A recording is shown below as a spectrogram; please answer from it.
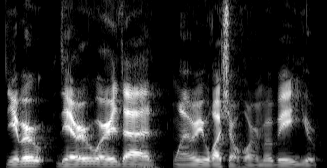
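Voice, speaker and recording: A man's voice: fairly low pitch, fairly even intonation, racing, clear, resonant tone. A young man co-hosting a casual podcast at a bar, talking in laid-back, profane banter with many restarts. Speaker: podcast co-host. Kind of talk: casual chat over beers.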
